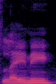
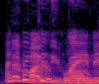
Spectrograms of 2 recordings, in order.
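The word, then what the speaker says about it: Laini: pronounced her first name I think it's Laney Laney that's how I've pronounced it for years so hopefully oh well by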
